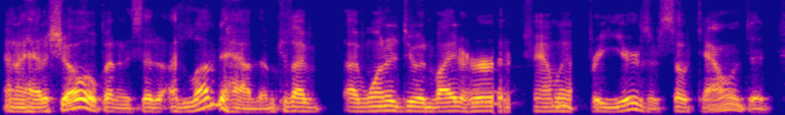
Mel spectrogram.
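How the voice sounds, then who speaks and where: Excitable male talk show host. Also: on the low side, fast talker, gravelly, dry recording. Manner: enthusiastic, rambling, many restarts. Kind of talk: casual chat.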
